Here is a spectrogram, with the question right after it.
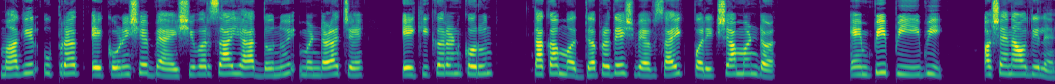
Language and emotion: Goan Konkani, neutral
